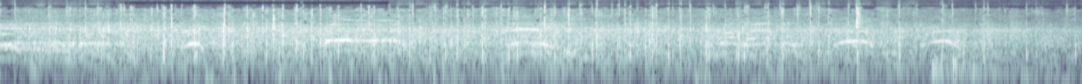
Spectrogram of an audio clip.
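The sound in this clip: Dense, continuous audience applause welcomes a performer onto the stage at a Fairport Convention concert. Many hands clap steadily and loudly for the whole stretch with no break.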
